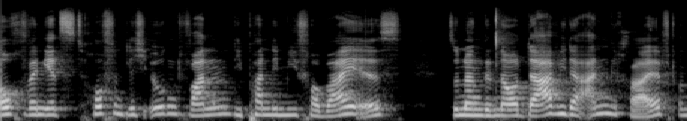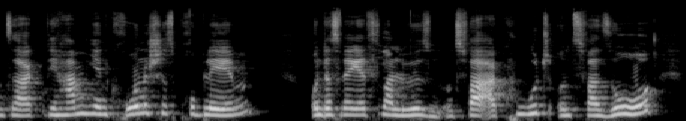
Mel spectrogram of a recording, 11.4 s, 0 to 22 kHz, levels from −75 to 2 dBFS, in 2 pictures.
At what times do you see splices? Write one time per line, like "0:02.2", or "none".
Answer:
0:06.1
0:08.6
0:08.9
